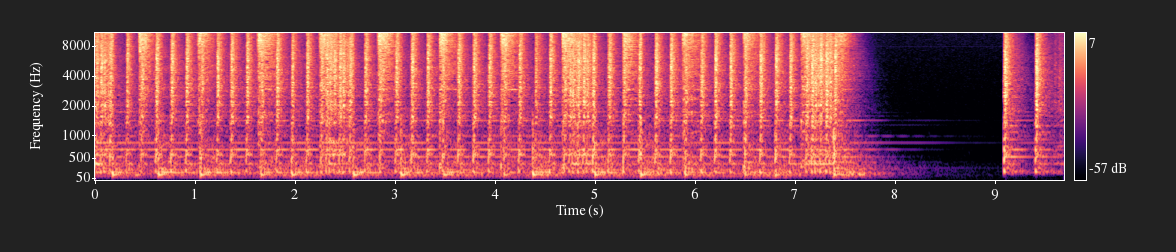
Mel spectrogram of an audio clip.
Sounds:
playing snare drum

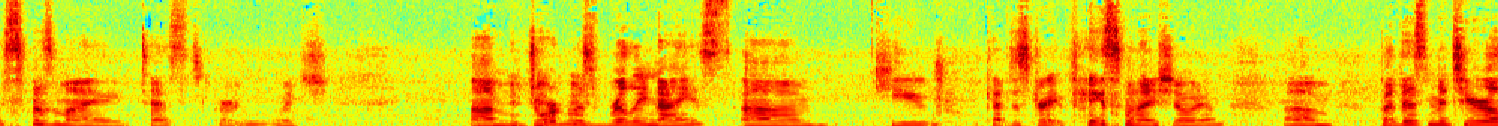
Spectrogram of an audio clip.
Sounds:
Speech

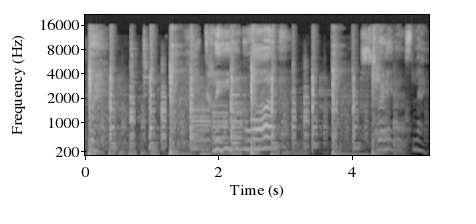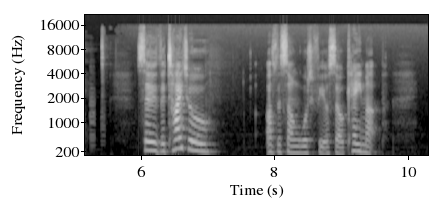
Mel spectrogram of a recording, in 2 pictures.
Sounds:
Music, Speech

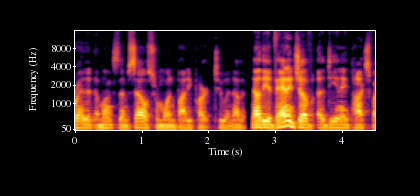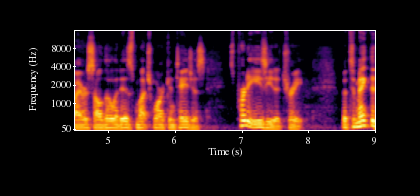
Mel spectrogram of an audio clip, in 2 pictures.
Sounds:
Speech

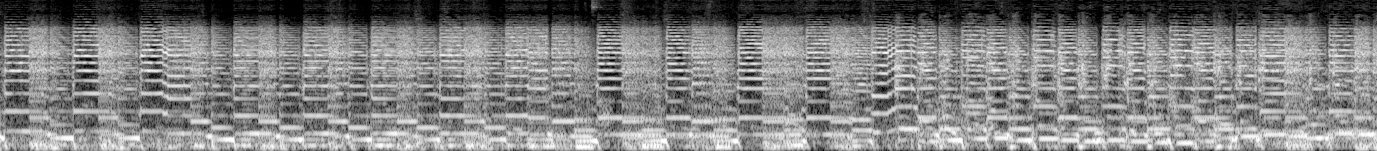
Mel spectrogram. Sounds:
Electric guitar

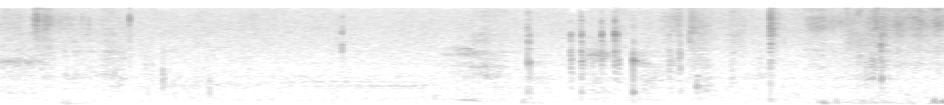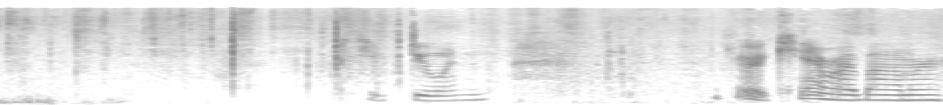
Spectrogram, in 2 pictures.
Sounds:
Whispering, Speech

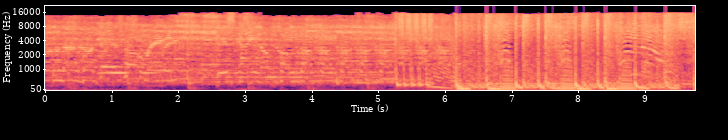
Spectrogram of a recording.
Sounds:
Music

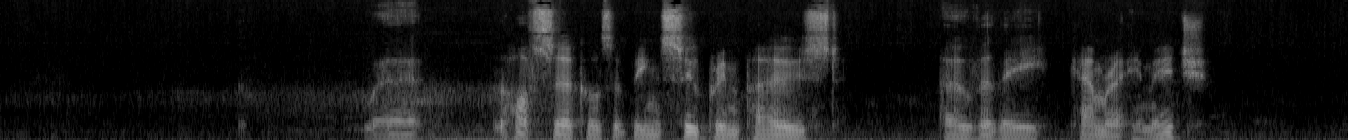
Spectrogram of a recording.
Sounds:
Speech, Silence

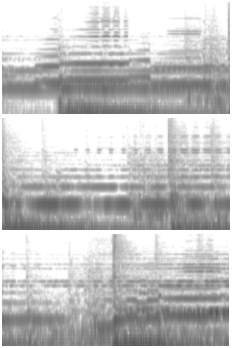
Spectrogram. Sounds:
Music

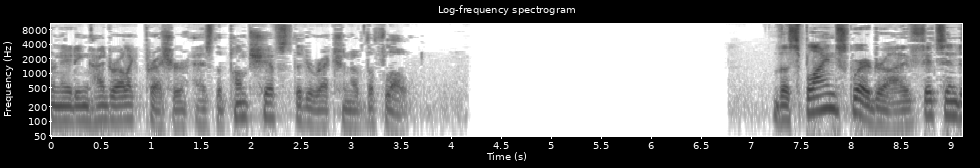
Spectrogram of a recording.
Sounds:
Speech

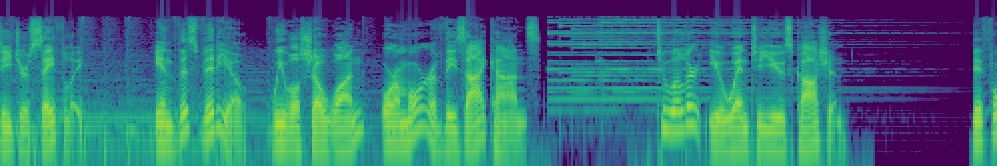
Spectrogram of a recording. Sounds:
Music, Speech

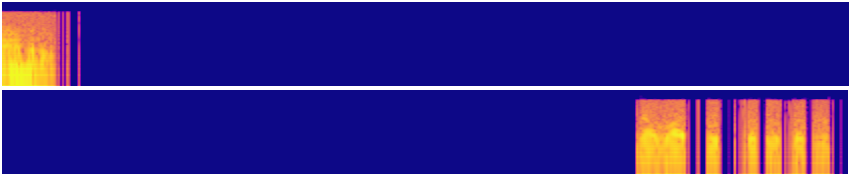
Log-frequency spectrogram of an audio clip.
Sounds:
Speech

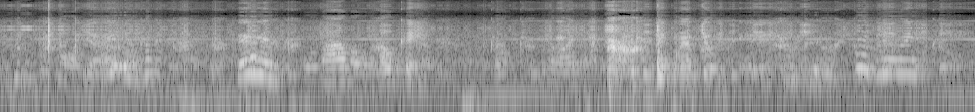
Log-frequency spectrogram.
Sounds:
Children playing, Speech

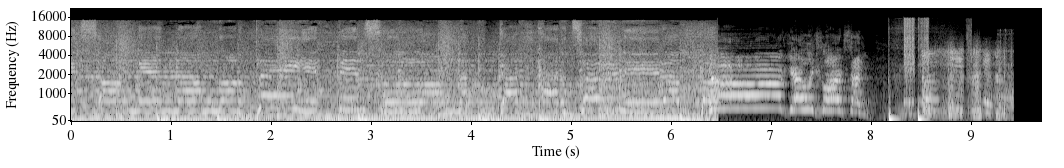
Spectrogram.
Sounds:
Speech, Music

